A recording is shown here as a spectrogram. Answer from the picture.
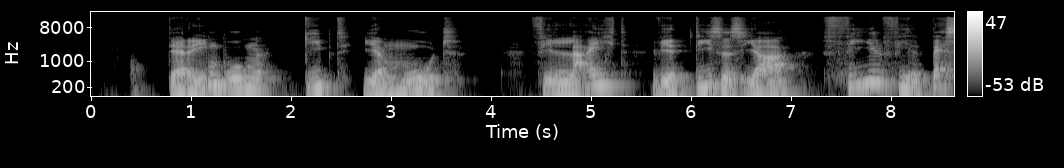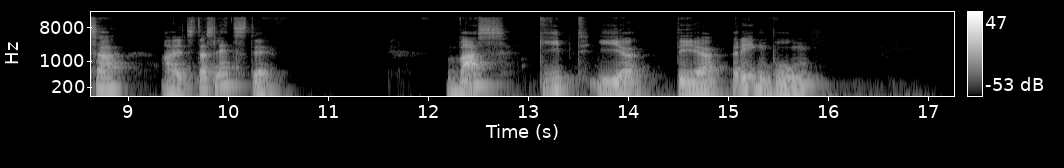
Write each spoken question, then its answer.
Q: Was gibt ihr der Regenbogen?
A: Mut. Der Regenbogen gibt ihr Mut.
